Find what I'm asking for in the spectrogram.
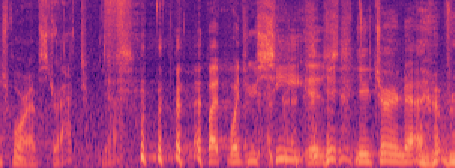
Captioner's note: laughter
